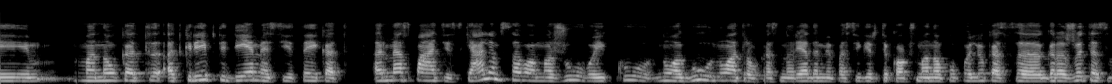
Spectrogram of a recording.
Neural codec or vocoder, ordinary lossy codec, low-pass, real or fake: none; MP3, 48 kbps; 7.2 kHz; real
